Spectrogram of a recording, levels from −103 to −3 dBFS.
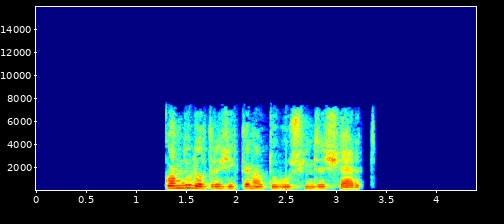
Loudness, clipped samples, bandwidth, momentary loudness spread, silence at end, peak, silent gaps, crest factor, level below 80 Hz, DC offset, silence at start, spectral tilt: -23 LUFS; under 0.1%; 7.6 kHz; 6 LU; 1 s; -4 dBFS; 3.29-3.34 s; 20 dB; -62 dBFS; under 0.1%; 1.3 s; -5 dB/octave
